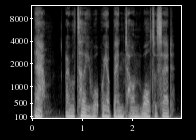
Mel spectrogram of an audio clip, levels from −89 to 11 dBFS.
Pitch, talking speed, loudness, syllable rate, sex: 100 Hz, 240 wpm, -23 LUFS, 5.7 syllables/s, male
